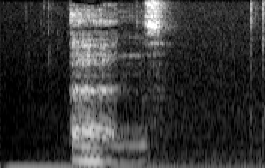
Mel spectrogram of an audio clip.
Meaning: third-person singular simple present indicative of earn
- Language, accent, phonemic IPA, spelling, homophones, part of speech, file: English, UK, /ɜːnz/, earns, erns / ernes / urns, verb, En-uk-earns.ogg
